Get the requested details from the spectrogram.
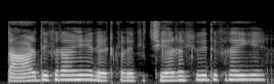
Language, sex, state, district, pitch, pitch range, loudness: Hindi, female, Madhya Pradesh, Bhopal, 210 Hz, 180-215 Hz, -14 LUFS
